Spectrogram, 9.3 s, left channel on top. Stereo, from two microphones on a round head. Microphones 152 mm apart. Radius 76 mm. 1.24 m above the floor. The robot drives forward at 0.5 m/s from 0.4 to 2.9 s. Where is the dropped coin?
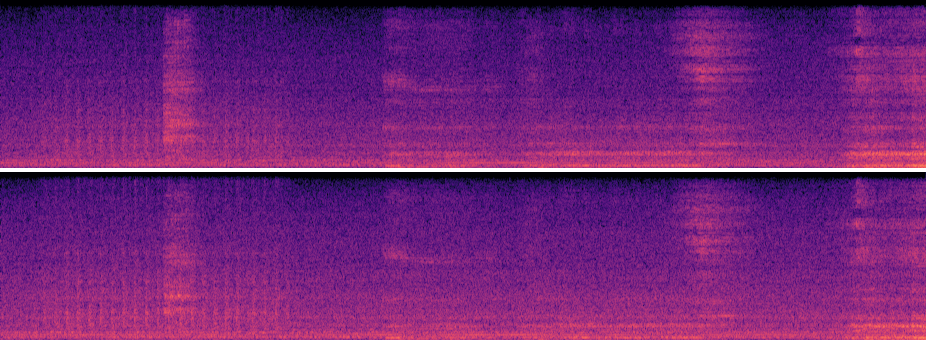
10° left (ahead or behind), 7 m.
